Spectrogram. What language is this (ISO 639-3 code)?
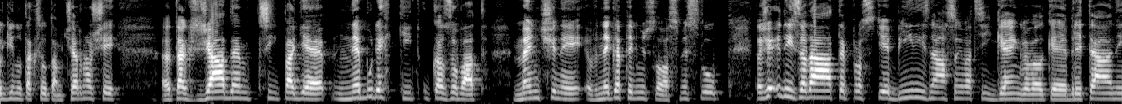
ces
